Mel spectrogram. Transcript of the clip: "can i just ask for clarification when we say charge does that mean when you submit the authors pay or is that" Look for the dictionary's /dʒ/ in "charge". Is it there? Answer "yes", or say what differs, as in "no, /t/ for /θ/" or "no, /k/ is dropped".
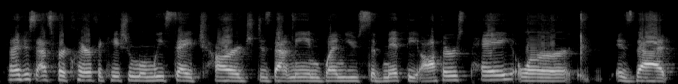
yes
